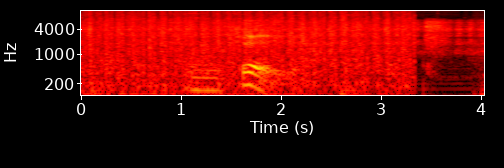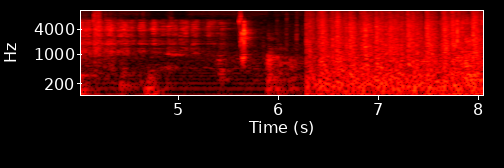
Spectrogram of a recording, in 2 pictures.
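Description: Combat PDW gunfire in GTA V, fired at a tank in an armor test: rapid continuous bursts with a gritty rattling texture, broken by a short pause, and a brief spoken word in between.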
